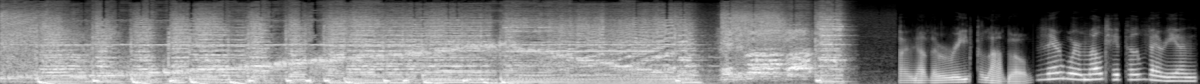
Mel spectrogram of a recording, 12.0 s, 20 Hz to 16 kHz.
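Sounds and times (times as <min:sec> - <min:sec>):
short tv jingle: 0:00.0 - 0:07.7.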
